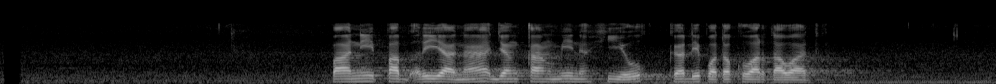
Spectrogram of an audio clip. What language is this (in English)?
Sundanese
